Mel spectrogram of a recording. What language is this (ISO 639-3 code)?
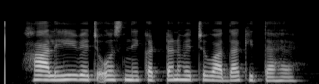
pan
